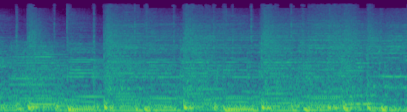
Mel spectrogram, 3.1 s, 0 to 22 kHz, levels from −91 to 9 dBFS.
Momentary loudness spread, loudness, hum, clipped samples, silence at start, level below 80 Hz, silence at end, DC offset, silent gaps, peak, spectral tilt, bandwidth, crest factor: 2 LU; -16 LUFS; none; under 0.1%; 0 s; -24 dBFS; 0 s; under 0.1%; none; 0 dBFS; -6 dB/octave; 18.5 kHz; 14 dB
